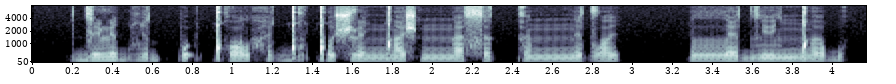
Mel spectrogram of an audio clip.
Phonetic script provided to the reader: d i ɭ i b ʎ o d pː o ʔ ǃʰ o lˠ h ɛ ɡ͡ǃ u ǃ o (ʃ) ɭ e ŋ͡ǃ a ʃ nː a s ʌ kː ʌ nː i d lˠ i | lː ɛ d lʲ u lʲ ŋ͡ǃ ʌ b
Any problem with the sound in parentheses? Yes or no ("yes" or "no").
no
